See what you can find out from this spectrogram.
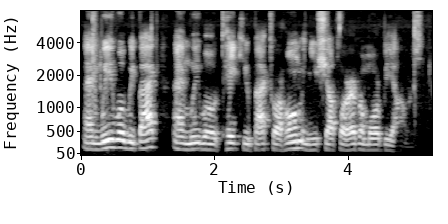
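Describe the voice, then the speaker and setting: A man's voice: medium pitch, steady tone, moderate pace, warm tone, lo-fi sound, close to an everyday voice. An offended band of wee fairy folk from an old folk tale, voiced by a male storyteller. The speech is accusing and insistent, with open menace in every demand. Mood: menacing.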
